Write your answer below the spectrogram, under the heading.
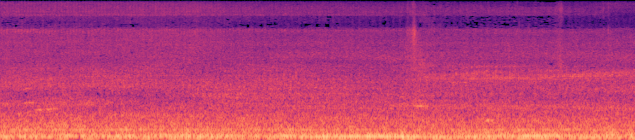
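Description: City street traffic: a steady low rumble of cars that swells and fades in the middle as a vehicle passes, with a couple of faint clicks.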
